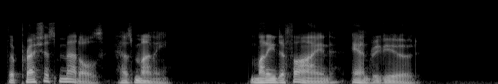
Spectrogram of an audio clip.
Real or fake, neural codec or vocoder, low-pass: fake; codec, 16 kHz, 6 kbps, DAC; 7.2 kHz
